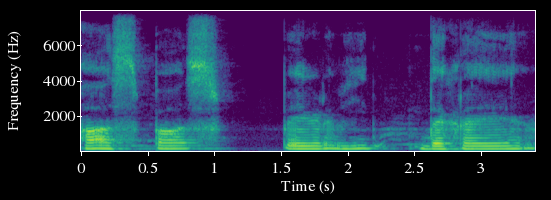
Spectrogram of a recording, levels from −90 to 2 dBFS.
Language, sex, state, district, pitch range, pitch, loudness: Hindi, male, Uttar Pradesh, Lalitpur, 155-170 Hz, 165 Hz, -20 LUFS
